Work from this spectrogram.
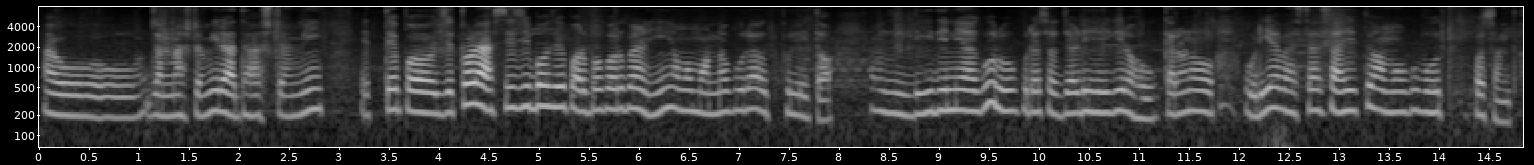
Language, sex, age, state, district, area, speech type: Odia, female, 60+, Odisha, Kendujhar, urban, spontaneous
